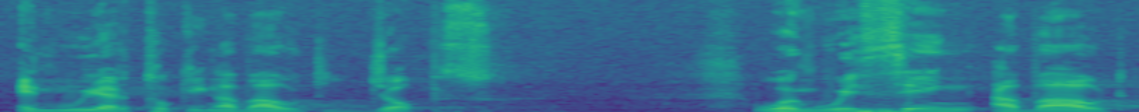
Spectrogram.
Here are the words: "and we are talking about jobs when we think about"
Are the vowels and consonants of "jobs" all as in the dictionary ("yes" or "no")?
no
